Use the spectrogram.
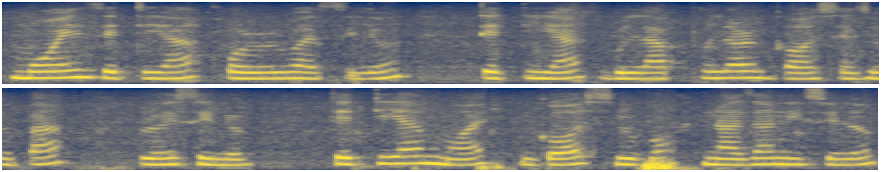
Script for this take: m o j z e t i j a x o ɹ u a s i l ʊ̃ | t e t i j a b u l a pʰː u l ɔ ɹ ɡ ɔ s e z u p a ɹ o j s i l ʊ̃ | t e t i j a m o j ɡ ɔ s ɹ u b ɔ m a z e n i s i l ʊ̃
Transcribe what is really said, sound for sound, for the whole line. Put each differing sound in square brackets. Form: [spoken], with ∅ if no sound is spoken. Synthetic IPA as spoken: m o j z e t i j a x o ɹ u a s i l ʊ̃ | t e t i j a [ɡ] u l a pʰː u l ɔ ɹ ɡ ɔ s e z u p a ɹ o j s i l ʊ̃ | t e t i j a m o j ɡ ɔ s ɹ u b ɔ [n] a z [a] n i s i l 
